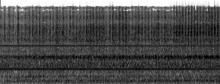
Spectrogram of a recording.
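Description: A permanent magnet spins inside a three-phase coil field taken from a commercial induction motor stator, speeding up with a steady high-pitched electrical whine and hum layered with faint mechanical rattle, continuous and fairly close.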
